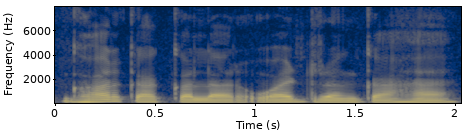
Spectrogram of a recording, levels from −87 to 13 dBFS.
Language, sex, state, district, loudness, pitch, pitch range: Hindi, male, Jharkhand, Palamu, -15 LUFS, 140 Hz, 130-145 Hz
